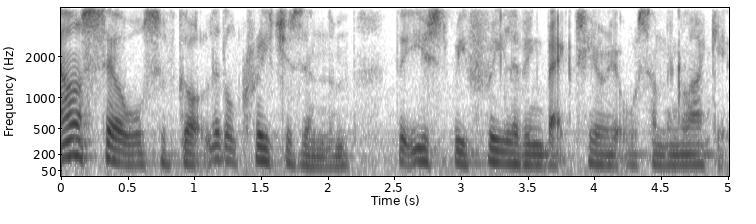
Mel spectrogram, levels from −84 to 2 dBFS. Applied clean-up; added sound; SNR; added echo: none; none; none; none.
